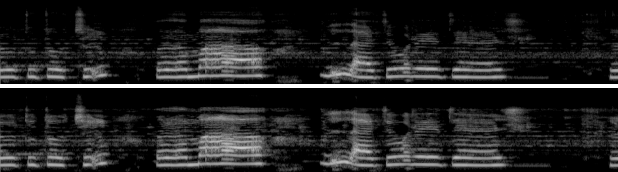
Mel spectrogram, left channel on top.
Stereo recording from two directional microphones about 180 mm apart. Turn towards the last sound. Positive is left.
turn(degrees=15)  # may be behind; listen again after turning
